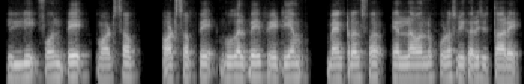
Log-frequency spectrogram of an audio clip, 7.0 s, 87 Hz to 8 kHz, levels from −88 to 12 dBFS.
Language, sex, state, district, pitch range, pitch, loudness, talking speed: Kannada, male, Karnataka, Bangalore, 125-130 Hz, 125 Hz, -18 LUFS, 130 wpm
